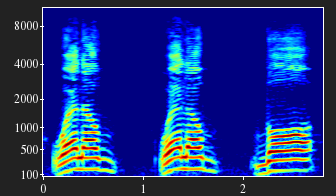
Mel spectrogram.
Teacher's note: ماشي، بس خد بالك بقى، لو أنت قلت ولا ضاء أنت عايز تخلص اللام من إيه؟ من الضاد المفخمة المطبقة المستعلية القوية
